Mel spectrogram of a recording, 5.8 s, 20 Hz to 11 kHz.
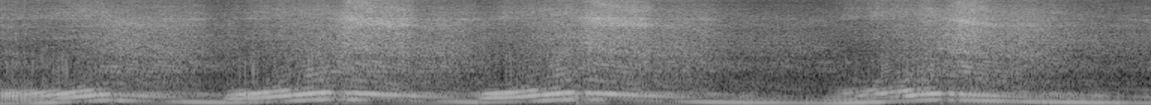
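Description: A Volkswagen Golf 2 GTI 16v engine revs up and down repeatedly, a loud, close, rising and falling mid-pitched drone in rhythmic waves with some mechanical clatter.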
